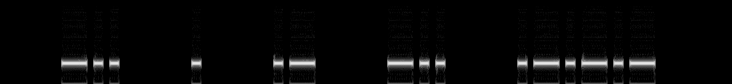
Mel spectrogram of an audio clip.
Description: Morse code, heard as a keyed tone, about 15 wpm, spaced as for 8 wpm, 1000 Hz. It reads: DEAD.
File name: qotdfiles / 8wpm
